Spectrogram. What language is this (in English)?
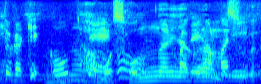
Japanese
